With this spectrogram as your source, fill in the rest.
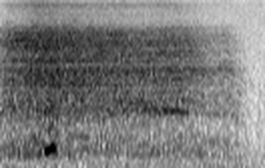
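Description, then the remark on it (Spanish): A single steady inhale drawn through the nose during a guided breathing exercise, soft and airy, lasting under two seconds before fading out. Quiet, with no talking. “inhala por la nariz”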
